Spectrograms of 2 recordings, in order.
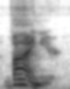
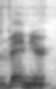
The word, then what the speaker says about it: Vineyard: Preston thinks vineyard is pronounced vineard. Argue with everyone in the room who was like Preston is vineyard.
